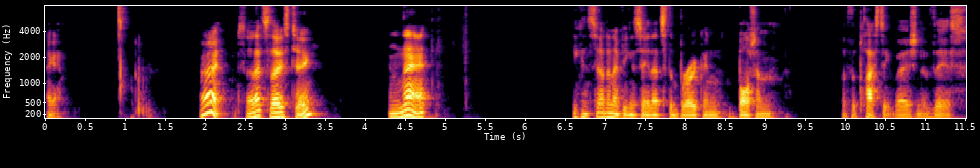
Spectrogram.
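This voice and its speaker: A man with an Australian accent and a fairly low pitch, very wide pitch swings, big swings in loudness, long, frequent pauses, and a moderate pace. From Australia (Ballarat, Victoria). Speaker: streamer. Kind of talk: live-stream repair tutorial. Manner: casual, thinking aloud.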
